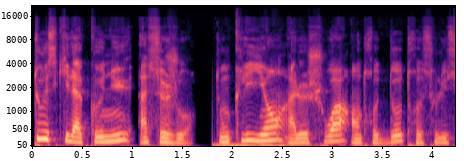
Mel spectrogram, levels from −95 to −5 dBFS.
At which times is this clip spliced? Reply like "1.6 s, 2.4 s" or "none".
1.7 s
